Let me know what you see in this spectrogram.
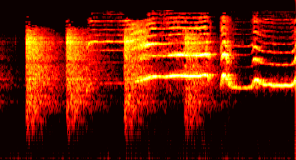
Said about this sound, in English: That was a Sioux war whoop if ever I heard one.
